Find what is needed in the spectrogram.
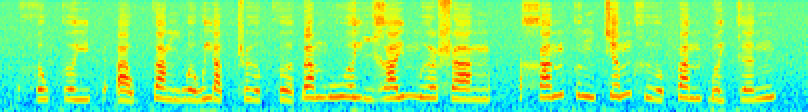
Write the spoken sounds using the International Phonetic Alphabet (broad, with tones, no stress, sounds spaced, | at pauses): h ə˧ w k ə˧ j | ʔ a˨˩˨ w t̪ a˨˩ ŋ w ə˨˩˦ w j a˨˩ t̚ ʂ ɨ˨˩ ə̯ t̪ʰ əː˨˩ ɗ a˧ m w u˧ ə̯ j i˨˩ ɣ a˧˥ j m ɨ˧ ə̯ ʂ a˧ ŋ | x a˧˥ n k ə˧ ŋ c ɛ˧˥ m x ɨ˨˩ ə̯ f a˧ n ɓ ə˨˩ j k ɛ˧˥ ŋ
